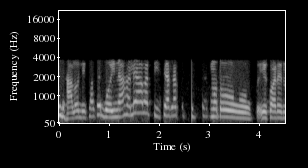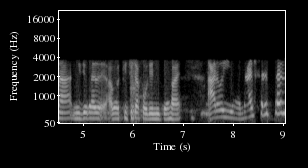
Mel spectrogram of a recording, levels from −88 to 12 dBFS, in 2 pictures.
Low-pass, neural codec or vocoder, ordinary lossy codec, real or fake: 3.6 kHz; none; none; real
